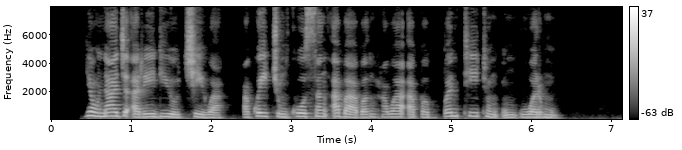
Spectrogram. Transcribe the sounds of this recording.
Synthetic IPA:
ja˦˨wna˦d͡ʒi˦ʔa˨ɾeː˦dɪ˦joː˨t͡ʃeː˦˨waː˨ | ʔa˨kʷa˦jt͡ʃɪ˨ŋkʷoː˦sɐ˦ŋʔa˦baː˨bɐ˦ŋha˦waː˦ʔa˨bɐ˨bːɐ˦ntʰiː˦tɪ˨ŋʔʊ˨ŋɡʷʊ˦wɐ˦rmu˨ʔ

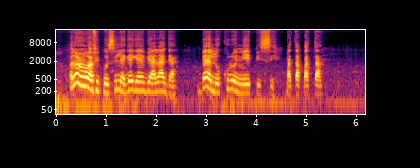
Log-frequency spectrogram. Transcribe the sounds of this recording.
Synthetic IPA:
ɔ˧lɔ˦ɾ̃ʊ̃˦wa˦˨fi˧k͡po˨si˨˦le˨ɡɛ˦ɡɛ˦bi˦a˧la˦ɡa˨ | bɛː˦˨lo˨ku˦ɾo˦˨nĩ˨e˨pi˨si˨k͡pa˨ta˦k͡pa˦ta˦

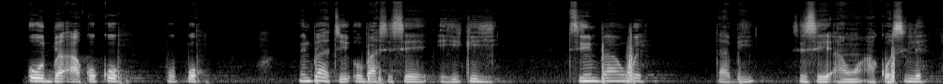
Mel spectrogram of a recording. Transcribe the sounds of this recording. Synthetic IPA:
o˧ɡ͡ba˨ʔa˨ko˨˦ko˦˨ | pu˧k͡pɔ˦˨ | nĩ˦ɡ͡ba˦˨ti˨˦ʔo˧ba˦si˧sɛ˧e˨ji˨˦ke˦˨ji˨ | tʰi˦n̩˦ba˦˧n̩˦wɛ˦˨ | ta˨bi˨˦ | si˧se˧a˨w̃ɔ̃˧ʔa˨kɔ˧˦si˨˦lɛ˦˨

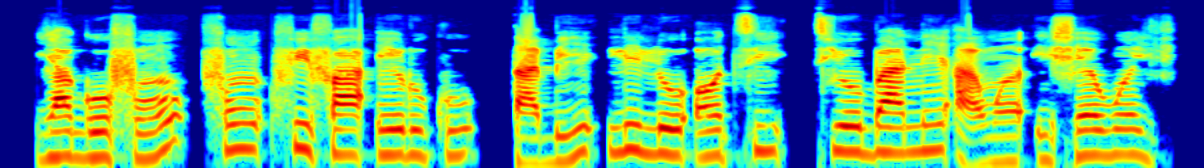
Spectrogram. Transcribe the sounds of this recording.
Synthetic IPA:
ja˨ɡo˨fũ˨˦fũ˦fi˦˨fa˧e˧ɾu˧ku˧ | ta˨bi˨˦li˦˨lo˦ʔɔ˧ti˦tʰi˦o˦ba˦nĩ˦ʔa˦˨w̃ɔ̃˧i˧ʃɛ˦w̃ɔ̃˦ji˨

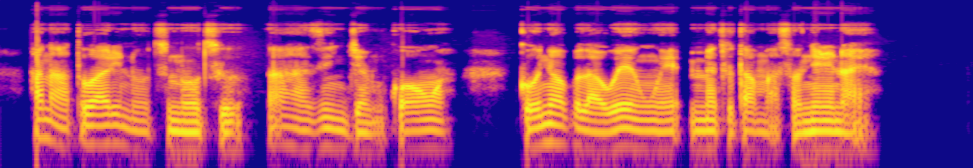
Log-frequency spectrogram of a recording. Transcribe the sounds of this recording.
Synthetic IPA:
ha˦na˨a˨tʊ˦ɣa˦ɾɪ˦no˨tu˨no˨tu˨na̰˦ɦa˨zɪ˦n̩˨d͡ʒe˨m̩˨kʷɔ˦ŋʷa˦ko˦ɲe˦ɔ˦bʊ˦la˨weː˦˨ŋʷe˨m̩˦me˦tʊ˦ta˦m̩˦a̰˨sɔ˨ɲe˦ɾi˦na̰˨ja̰˦

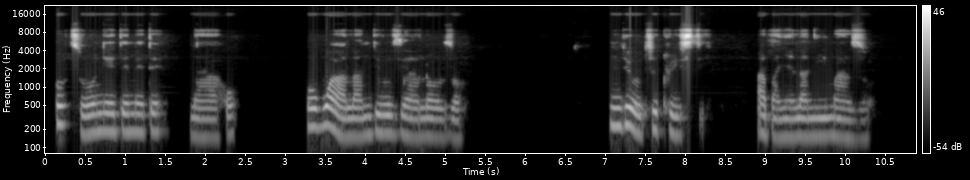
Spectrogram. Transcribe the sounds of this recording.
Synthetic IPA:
kʊ˦tʊ˨o˦ɲe˦de˦ne˦de˦ | na˨a˨hʊ˦ | ʊ˦bʊ˦a˨la˨n̩˦dɪ˦o˦zi˦a˨lɔ˦˨zɔ˦ | n̩˦dɪ˦o˨tu˦kɾi˦sti̥˨ | a˦ba˨ɲe˨la˦ni˦ma˦˨zʊ˦

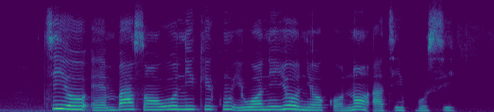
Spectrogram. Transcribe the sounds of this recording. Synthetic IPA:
ti˦o˧ʔɛ˨m̩˨˦ba˦sã˧wo˦nĩ˦ki˦kũ˦i˦˨wɔ˧nĩ˧joː˦˨nĩ˧ɔ˧kɔ̃˨nãː˦˨ʔa˨ti˧k͡po˨si˧˦

